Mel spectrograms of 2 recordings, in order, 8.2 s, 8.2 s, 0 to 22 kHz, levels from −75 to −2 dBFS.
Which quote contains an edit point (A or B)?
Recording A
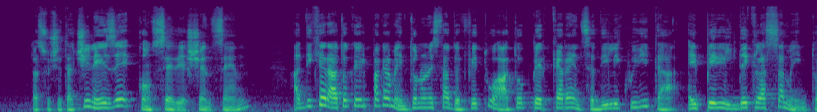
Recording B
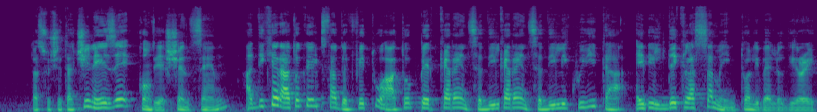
B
